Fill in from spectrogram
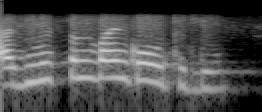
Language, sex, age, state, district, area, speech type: Odia, female, 45-60, Odisha, Kandhamal, rural, conversation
